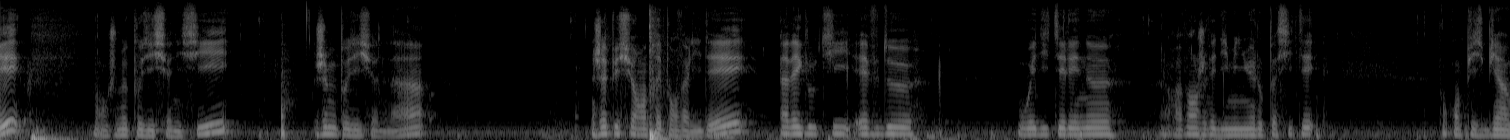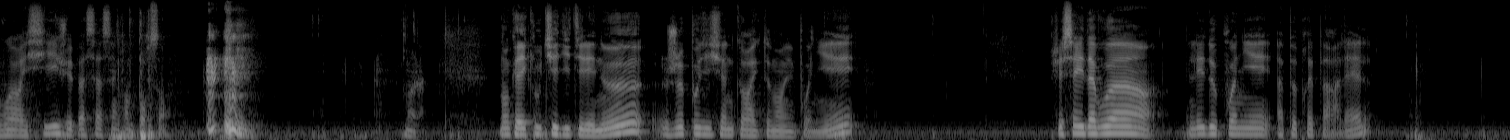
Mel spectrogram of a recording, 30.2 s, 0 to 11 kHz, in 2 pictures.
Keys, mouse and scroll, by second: 0.1 click, 1.6-3.2 drag, 4.2-6.3 drag, 6.6 Return, 7.9 F2, 10.8 click, 11.5 click, 13.2 click, 14.3 click, 15.6 click, 16.4 KP_5, 16.6 KP_Enter, 18.3 click, 19.2 click, 20.2 click, 21.6-23.9 drag, 24.5-26.2 drag, 28.7 click.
